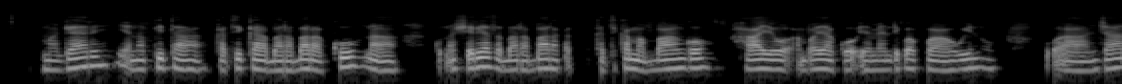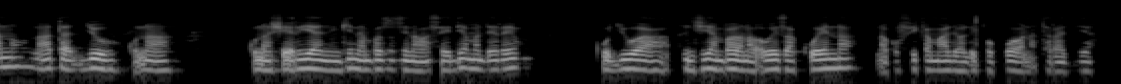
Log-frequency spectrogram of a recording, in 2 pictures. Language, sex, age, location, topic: Swahili, male, 18-24, Nairobi, government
